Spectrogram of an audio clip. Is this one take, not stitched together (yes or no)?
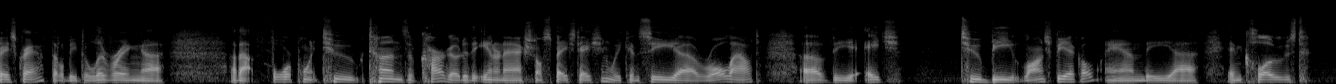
yes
